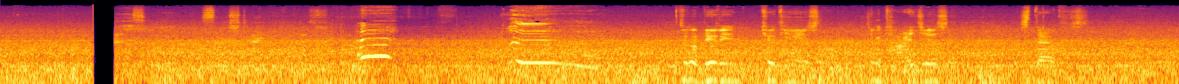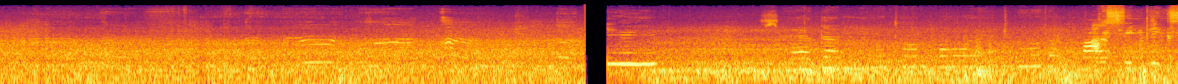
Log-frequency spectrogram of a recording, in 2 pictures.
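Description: Road noise rumbles steadily inside a car driving on a highway.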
